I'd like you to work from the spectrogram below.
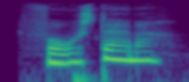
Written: forstander

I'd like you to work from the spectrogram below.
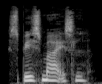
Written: SPIDSMEJSEL

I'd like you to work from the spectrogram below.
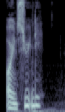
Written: øjensynlig

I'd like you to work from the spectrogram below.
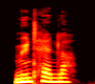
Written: mønthandler

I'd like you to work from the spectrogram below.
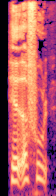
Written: hæderfuld

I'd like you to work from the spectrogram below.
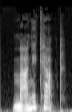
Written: mangekamp

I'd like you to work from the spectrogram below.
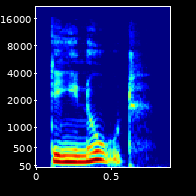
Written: DINGENOTER

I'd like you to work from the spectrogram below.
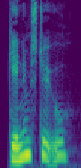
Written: gennemstøve

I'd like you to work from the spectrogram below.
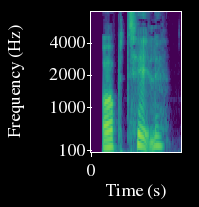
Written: optæller

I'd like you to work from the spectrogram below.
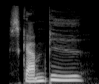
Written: skambide

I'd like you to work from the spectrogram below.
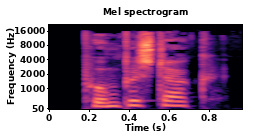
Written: pumpestok

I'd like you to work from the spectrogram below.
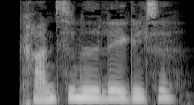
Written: kransenedlæggelse

